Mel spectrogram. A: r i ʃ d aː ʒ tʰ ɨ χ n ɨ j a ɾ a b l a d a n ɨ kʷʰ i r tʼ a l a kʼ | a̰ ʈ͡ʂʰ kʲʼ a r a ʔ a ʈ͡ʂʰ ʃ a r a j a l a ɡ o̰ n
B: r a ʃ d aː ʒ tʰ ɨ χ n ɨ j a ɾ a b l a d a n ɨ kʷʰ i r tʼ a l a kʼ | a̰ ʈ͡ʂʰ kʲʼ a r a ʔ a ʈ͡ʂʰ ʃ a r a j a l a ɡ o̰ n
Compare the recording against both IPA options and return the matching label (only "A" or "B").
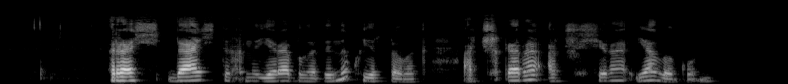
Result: B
